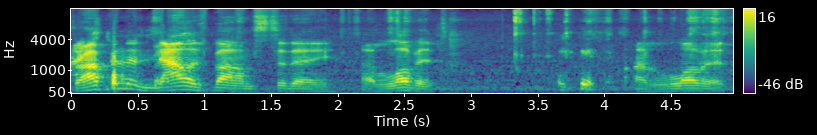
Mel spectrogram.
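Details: Adult male speaker; no disorder.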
